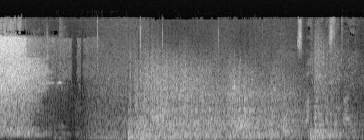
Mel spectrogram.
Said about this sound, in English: Tens of shells are raining down on the besieged areas in Aleppo. There are injured in the field hospitals, injured as a result of the bombardment by the regime forces and allied Iranian militias.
